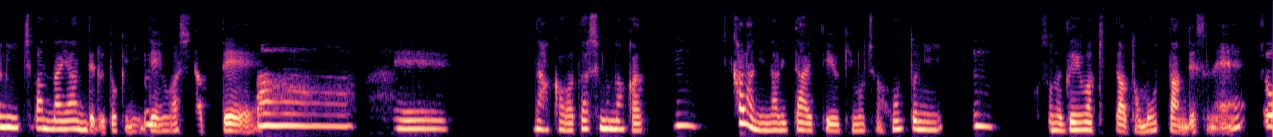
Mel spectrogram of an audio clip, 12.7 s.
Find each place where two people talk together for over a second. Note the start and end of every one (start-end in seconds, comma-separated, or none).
none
